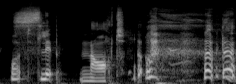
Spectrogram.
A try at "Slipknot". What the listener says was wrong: It's not two separate words.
